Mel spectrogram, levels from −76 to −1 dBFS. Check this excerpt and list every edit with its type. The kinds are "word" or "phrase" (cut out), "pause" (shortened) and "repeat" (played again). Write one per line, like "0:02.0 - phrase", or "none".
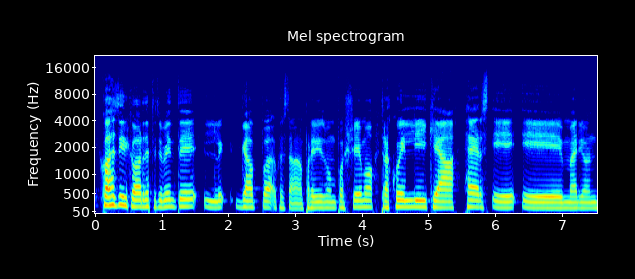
0:02.0 - pause
0:04.2 - pause
0:05.9 - word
